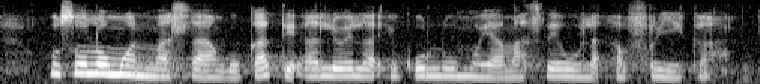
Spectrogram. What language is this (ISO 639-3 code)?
nbl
